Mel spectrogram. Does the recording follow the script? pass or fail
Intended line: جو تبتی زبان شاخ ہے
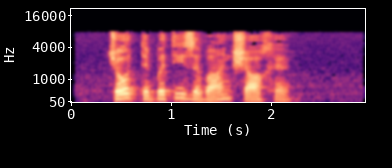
pass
